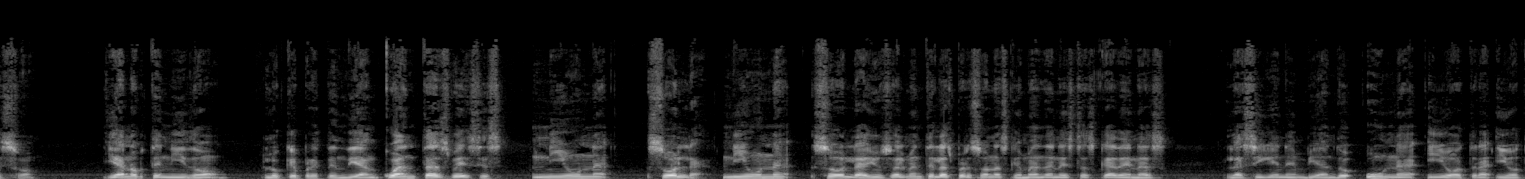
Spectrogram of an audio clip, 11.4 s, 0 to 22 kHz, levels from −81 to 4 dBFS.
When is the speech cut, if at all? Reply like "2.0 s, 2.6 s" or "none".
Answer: 5.4 s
